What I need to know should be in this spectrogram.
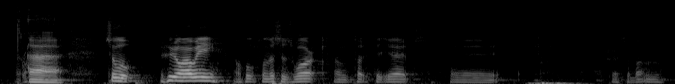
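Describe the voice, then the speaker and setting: Speaking fairly quickly with a Scottish accent, a man uses a medium pitch and lively intonation, with big swings in loudness and long, frequent pauses. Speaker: executive director of a public environmental body. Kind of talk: conference talk. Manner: fast.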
